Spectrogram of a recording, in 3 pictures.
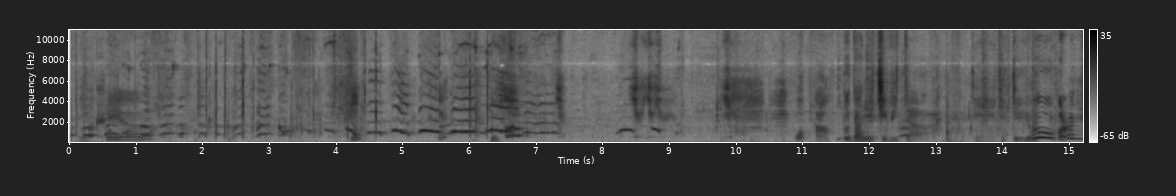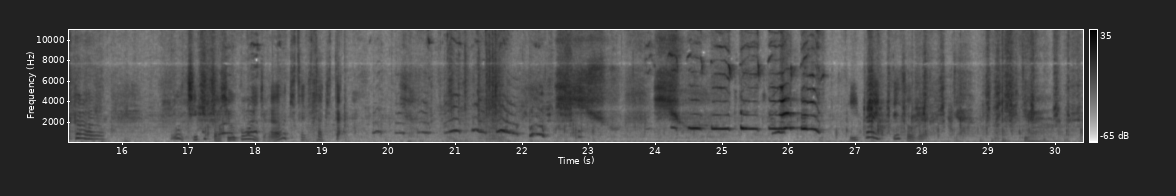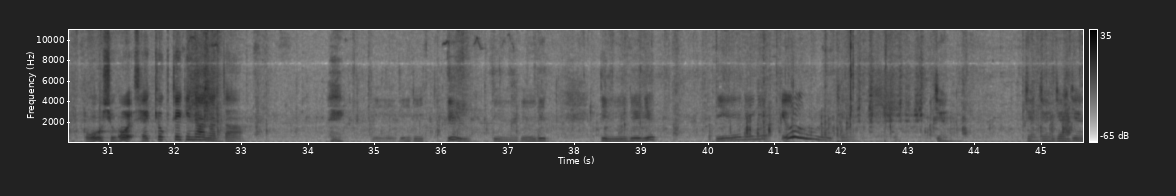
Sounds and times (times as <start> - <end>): Speech: 0.0 - 1.3, 4.2 - 4.5, 10.9 - 15.8, 16.8 - 19.4, 26.9 - 28.2, 30.7 - 33.1, 34.3 - 37.7, 38.4 - 39.3, 40.1 - 42.4, 43.4 - 43.9, 44.8 - 45.6
Whimper (dog): 0.0 - 7.6, 8.2 - 9.3, 17.1 - 18.3, 19.8 - 23.1, 23.8 - 26.6.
